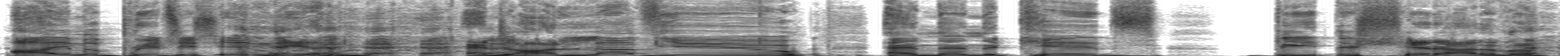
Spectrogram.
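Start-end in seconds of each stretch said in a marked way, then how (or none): 0.1-4.0 slow, raised, hammed-up British accent; Nathan Phillips. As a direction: proclaim it grandly in a fake British accent. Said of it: "with his drum and his British accent".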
